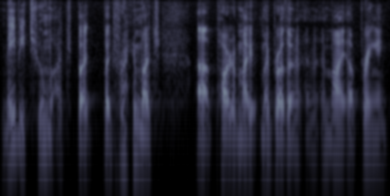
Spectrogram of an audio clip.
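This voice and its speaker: A middle-aged man from Israel speaks in a low, smooth and resonant voice. He tells a personal story haltingly and reflectively, with many fillers and restarts. The sound is dry and close, with no room echo. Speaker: presenting physician.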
